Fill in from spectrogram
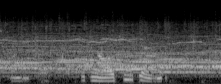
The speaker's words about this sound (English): Dang, they were really excited about that. That cheer went on forever.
